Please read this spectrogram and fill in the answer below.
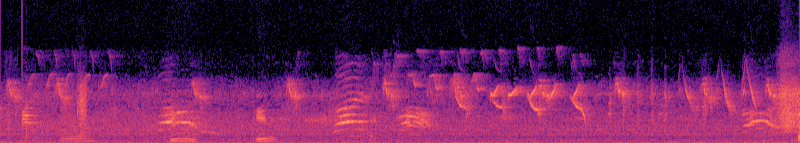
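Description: Birds chirping repeatedly in quick, high notes, with a few short, lower calls between about two and four seconds in, over a steady low hum.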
